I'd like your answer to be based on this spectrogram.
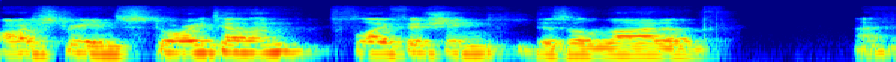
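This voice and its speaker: A man with a New York accent speaks in a somewhat breathy voice. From New York, Long Island. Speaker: landscape photographer and fly fisherman presenting to a club. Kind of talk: club presentation talk. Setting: community center meeting room, also on Zoom. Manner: fast; halting, many fillers.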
